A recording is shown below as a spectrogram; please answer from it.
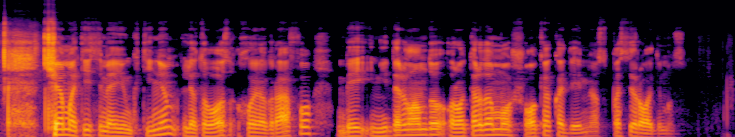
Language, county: Lithuanian, Kaunas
